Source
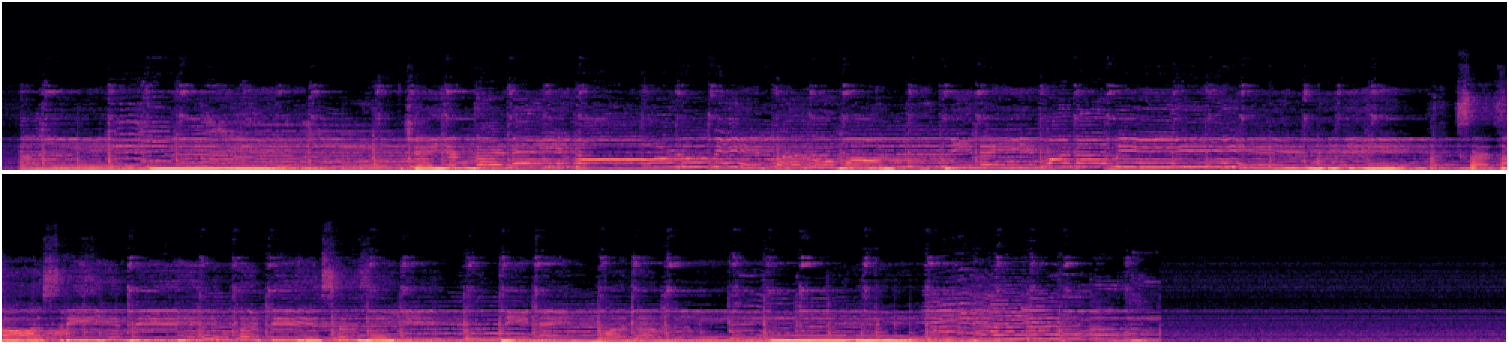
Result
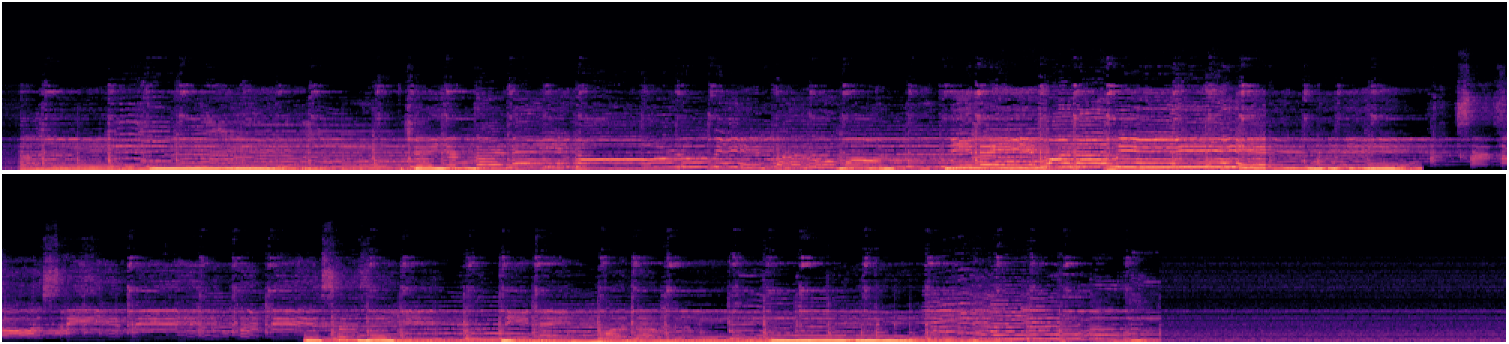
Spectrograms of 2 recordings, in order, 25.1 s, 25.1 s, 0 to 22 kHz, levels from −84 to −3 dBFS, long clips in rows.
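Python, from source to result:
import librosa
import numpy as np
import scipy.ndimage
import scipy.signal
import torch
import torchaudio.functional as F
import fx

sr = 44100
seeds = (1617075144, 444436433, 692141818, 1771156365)

y = fx.env_flatten(x, sr, amount_pct=70, at=(7.88, 10.54))
y = fx.highpass(y, sr, hz=1400.0, slope=24, at=(11.84, 15.07))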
